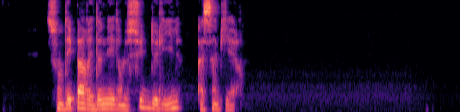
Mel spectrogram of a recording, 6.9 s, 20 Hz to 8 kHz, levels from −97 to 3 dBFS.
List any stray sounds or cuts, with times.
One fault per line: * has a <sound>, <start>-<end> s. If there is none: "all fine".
all fine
